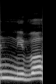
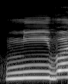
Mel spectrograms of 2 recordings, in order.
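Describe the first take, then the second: First: The vowel is kept short. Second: The vowel is held long. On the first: The speaker calls it right. "निव है" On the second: The speaker calls it wrong. "नीव नहीं है"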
